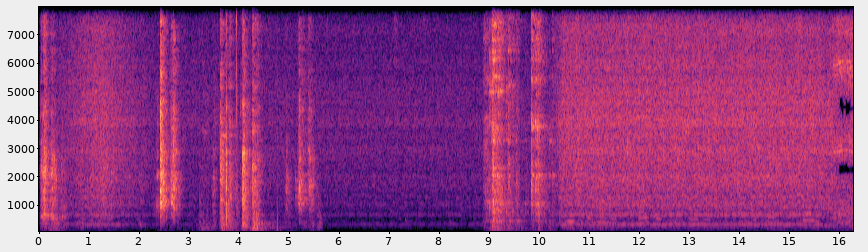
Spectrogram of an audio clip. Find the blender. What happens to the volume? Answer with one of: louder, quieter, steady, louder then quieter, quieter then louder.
quieter then louder.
